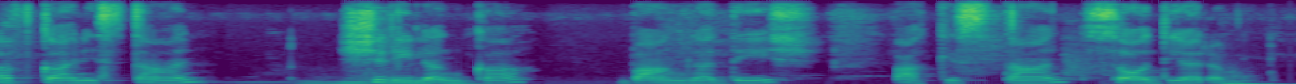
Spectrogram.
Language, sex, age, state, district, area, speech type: Urdu, female, 18-30, Uttar Pradesh, Lucknow, rural, spontaneous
